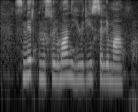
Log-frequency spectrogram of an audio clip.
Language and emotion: Russian, neutral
